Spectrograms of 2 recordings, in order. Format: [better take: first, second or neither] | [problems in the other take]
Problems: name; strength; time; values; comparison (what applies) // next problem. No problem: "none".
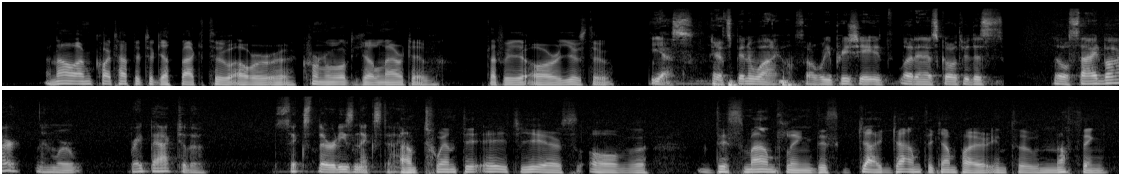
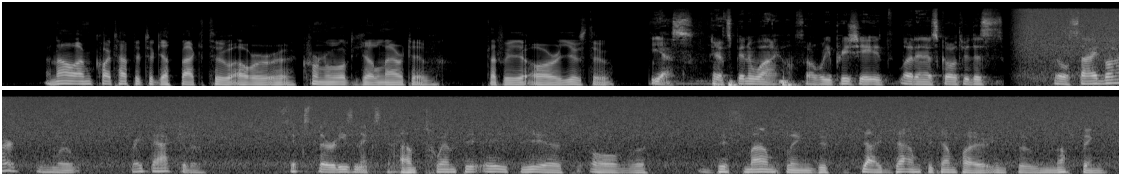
first | hiss; loud; from 10 s on; 4 dB below the speech; faint in the first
